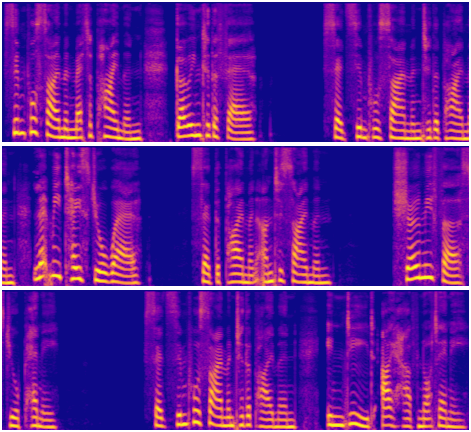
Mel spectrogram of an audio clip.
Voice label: fem brit; Simple Simon

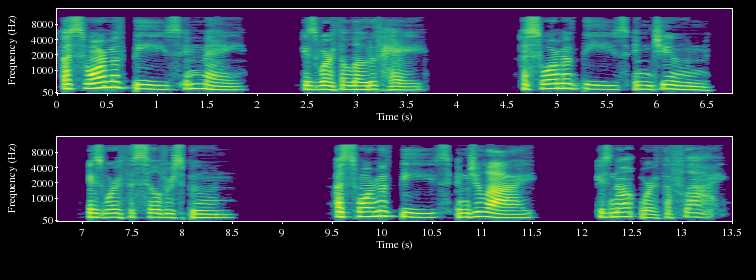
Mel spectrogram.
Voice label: fem us; A Swarm of Bees in May

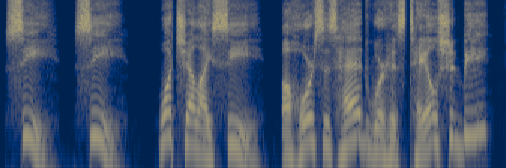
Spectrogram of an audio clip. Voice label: See See What Shall I See, male US

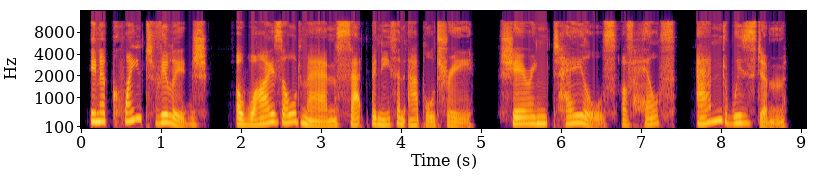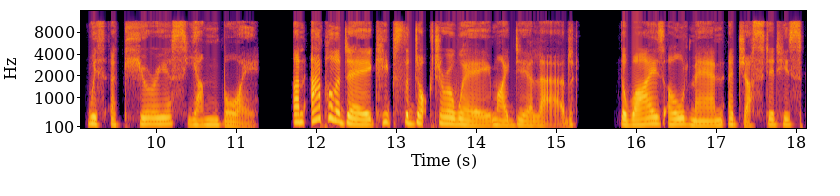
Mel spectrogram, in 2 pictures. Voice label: fem aus story; An Apple a Day

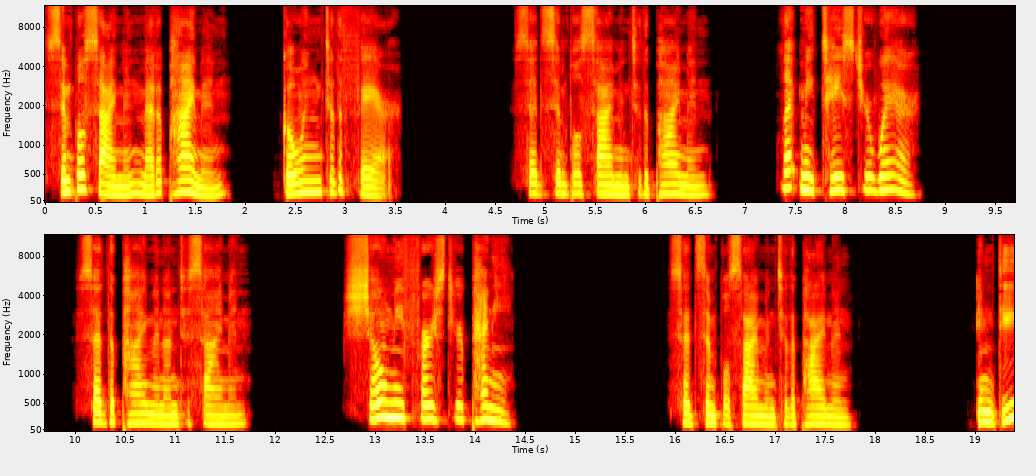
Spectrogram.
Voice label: fem us; Simple Simon

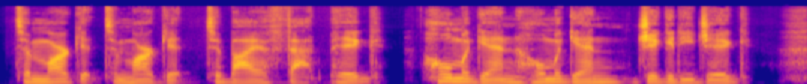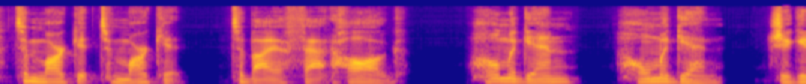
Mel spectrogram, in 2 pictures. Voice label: To Market To Market male us

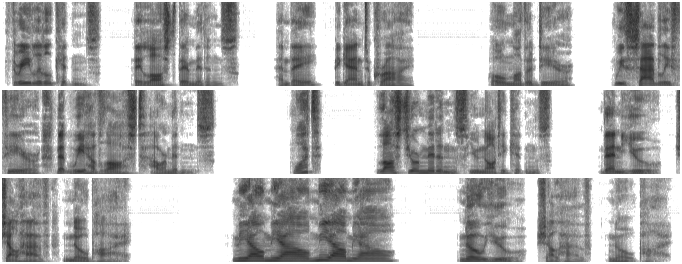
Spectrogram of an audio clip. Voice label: Three Little Kittens male us

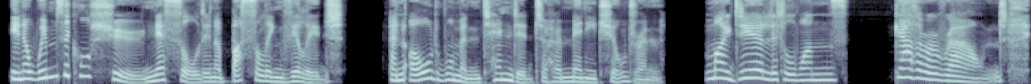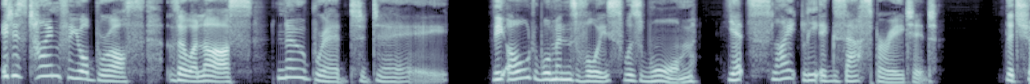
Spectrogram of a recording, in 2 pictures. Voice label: fem aus story; There Was an Old Woman Who Lived in a Shoe

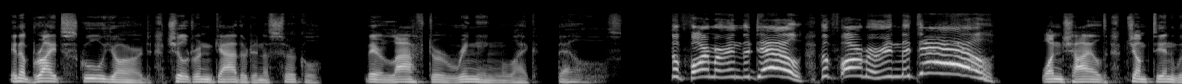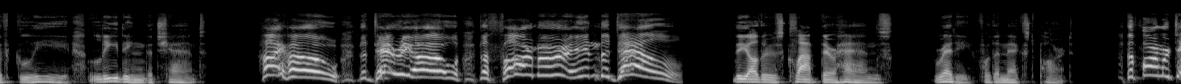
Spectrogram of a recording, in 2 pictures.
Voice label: male us; The Farmer in the Dell

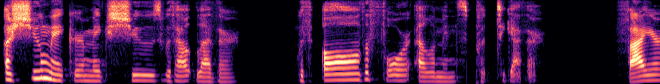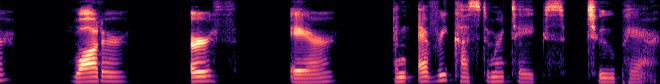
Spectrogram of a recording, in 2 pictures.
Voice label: A Shoemaker Makes Shoes fem us

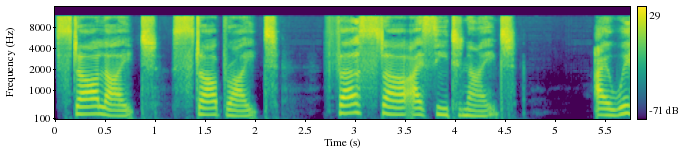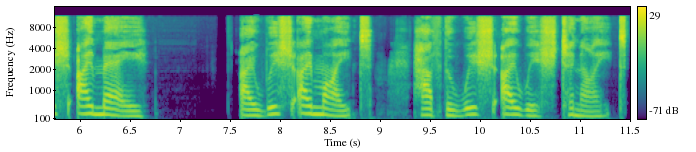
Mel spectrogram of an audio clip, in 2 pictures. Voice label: fem brit; Star Light Star Bright

